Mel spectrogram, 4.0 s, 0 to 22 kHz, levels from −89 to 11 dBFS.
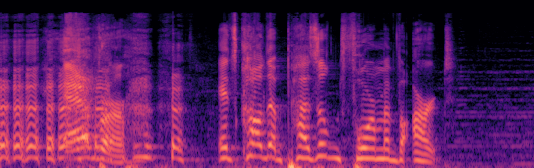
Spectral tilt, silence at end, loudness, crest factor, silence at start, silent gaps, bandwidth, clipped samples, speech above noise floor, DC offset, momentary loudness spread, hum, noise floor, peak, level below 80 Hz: -3.5 dB/octave; 0.65 s; -16 LUFS; 14 dB; 0 s; none; 16 kHz; under 0.1%; 31 dB; under 0.1%; 11 LU; none; -47 dBFS; -4 dBFS; -26 dBFS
